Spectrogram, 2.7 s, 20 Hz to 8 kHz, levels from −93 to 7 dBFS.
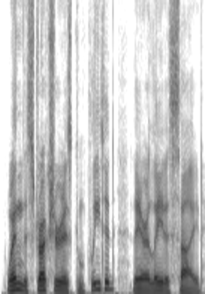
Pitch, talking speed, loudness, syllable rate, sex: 125 Hz, 195 wpm, -17 LUFS, 6.8 syllables/s, male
